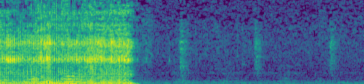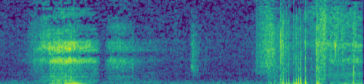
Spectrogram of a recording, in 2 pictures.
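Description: A loud, rattling snore, then two quieter snoring breaths with snuffling between them; heavy dog snoring.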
